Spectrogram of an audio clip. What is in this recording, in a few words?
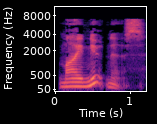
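"minuteness", British English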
